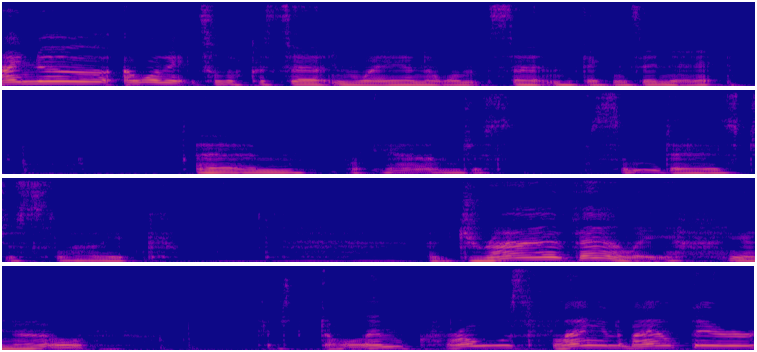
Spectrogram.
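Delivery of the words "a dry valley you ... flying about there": clumsy, poor, put-on American accent. Talking about a creative dry spell, slipping into a bad American accent. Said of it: "That was a really poor accent".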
